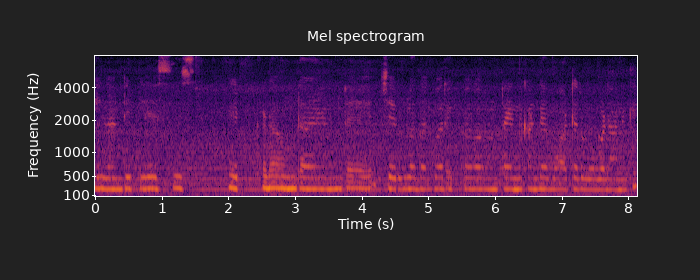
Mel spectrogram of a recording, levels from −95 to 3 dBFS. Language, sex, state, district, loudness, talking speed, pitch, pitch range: Telugu, male, Andhra Pradesh, Chittoor, -36 LUFS, 75 wpm, 230 Hz, 225-235 Hz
